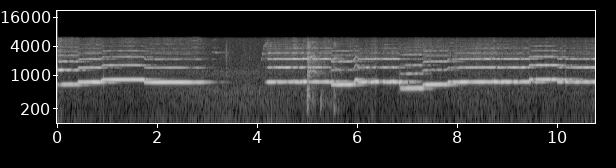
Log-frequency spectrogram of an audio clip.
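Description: Two shinobue, Japanese bamboo transverse flutes, playing a slow melody together in long held notes that move up and down in small steps. The phrase breaks off about three seconds in and starts again a second later, with a short sharp accent around five seconds in.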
